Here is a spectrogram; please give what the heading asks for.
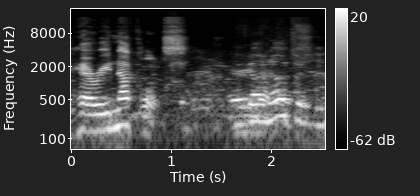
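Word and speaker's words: Nuckols: And I assume his name was Harry Nolas and it's pronounced Harry Knuckles. You don't know till you hear it though. Yeah, I thought Nolas.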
